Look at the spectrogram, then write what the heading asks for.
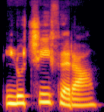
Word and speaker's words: Lucifera: I should also add the correct pronunciation in Latin would be lerus for the male and luifer for the female this would be the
